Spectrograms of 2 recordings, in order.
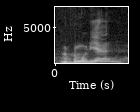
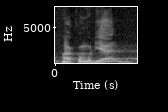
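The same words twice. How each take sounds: No difference in how they are said.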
